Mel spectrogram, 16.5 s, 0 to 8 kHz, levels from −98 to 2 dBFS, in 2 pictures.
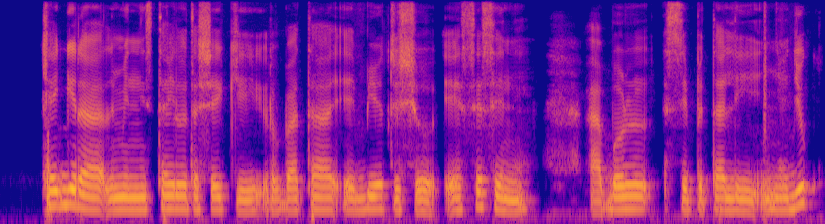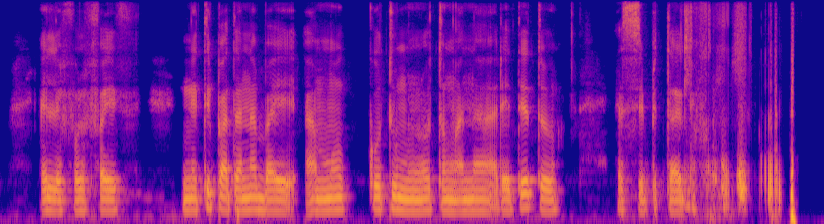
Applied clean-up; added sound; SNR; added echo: neural mask model Resemble Enhance denoiser.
